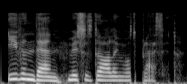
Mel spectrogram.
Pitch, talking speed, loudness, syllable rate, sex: 200 Hz, 190 wpm, -16 LUFS, 6.3 syllables/s, female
